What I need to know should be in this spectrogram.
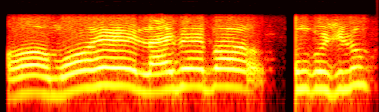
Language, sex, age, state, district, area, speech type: Assamese, male, 60+, Assam, Tinsukia, rural, conversation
